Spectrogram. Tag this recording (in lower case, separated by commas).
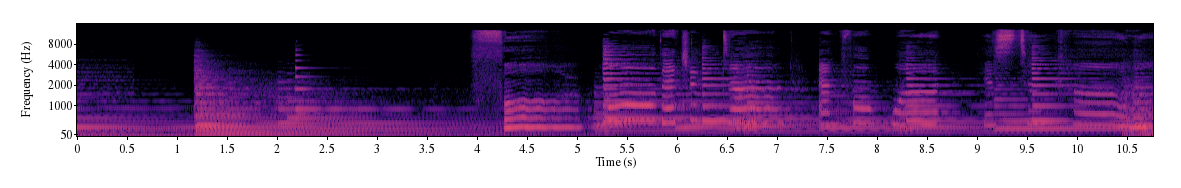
lullaby, music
